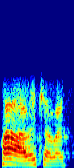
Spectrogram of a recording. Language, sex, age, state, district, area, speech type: Gujarati, female, 30-45, Gujarat, Anand, rural, conversation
